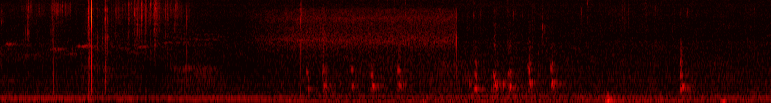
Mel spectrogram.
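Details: A lavender-coloured Pekin bantam hen gives soft, short clucks in loose bursts, several notes close together, over a steady low mechanical hum.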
